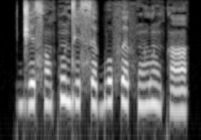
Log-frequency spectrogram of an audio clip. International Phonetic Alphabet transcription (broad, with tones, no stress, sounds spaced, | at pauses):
d͡ʒ e˧ s ɔ̃˧ k ũ˦ d i˧ s ɛ˧ b o˦ f ɛ˦˨ f ũ˨˦ l ũ˦˨ k ã˧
